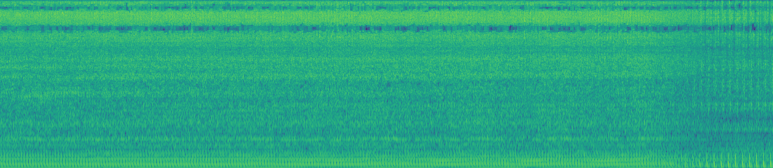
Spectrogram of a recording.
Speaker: Man, that's a sweet running little Honda motor.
